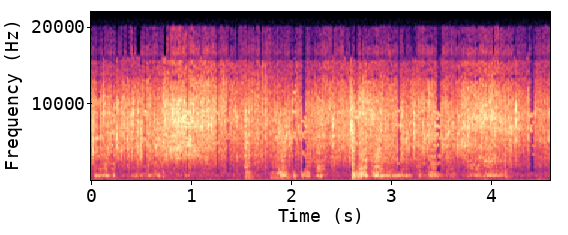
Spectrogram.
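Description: A Monte Cristo sandwich with Gouda cheese sizzles in a frying pan as it is flipped, steady crackling frying punctuated by scraping and shuffling from the spatula, close and moderately loud.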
